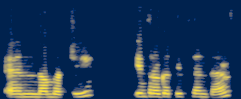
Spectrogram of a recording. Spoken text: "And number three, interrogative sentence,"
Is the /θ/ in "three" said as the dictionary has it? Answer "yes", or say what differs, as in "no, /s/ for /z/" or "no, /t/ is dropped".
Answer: no, /t/ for /θ/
